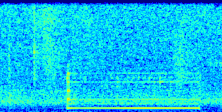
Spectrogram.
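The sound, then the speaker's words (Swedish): Phone call ringing over a speakerphone, a single faint, steady beep lasting about a second against quiet background hiss. “Jag bara tänkte säga att jag tänkte ringa Ante här kort sekund.”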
